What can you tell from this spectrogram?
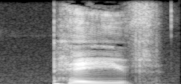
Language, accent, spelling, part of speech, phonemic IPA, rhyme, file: English, US, pave, verb, /peɪv/, -eɪv, En-us-pave.ogg
- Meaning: 1. To cover something with paving slabs 2. To cover with stone, concrete, blacktop or other solid covering, especially to aid travel 3. To pave the way for; to make easy and smooth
